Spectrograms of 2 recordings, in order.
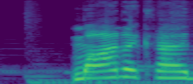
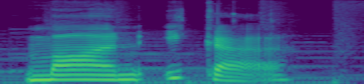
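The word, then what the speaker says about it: Monika: right in your name Mana that's not how you say my name at all also that joke makes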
